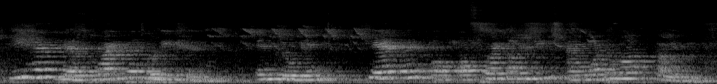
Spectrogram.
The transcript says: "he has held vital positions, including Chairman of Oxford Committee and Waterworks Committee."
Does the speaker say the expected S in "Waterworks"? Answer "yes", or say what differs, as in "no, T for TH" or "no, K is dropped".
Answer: no, S is dropped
